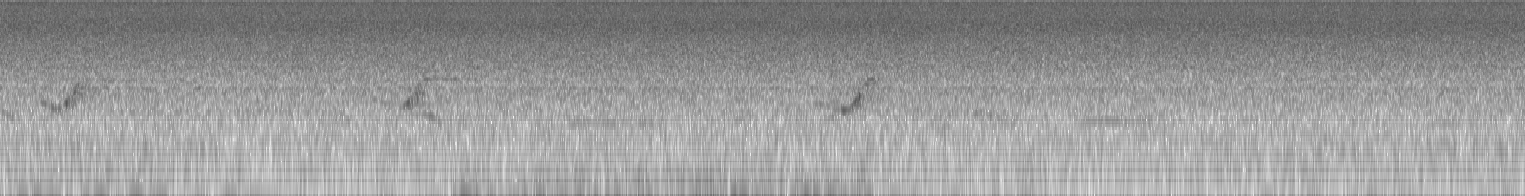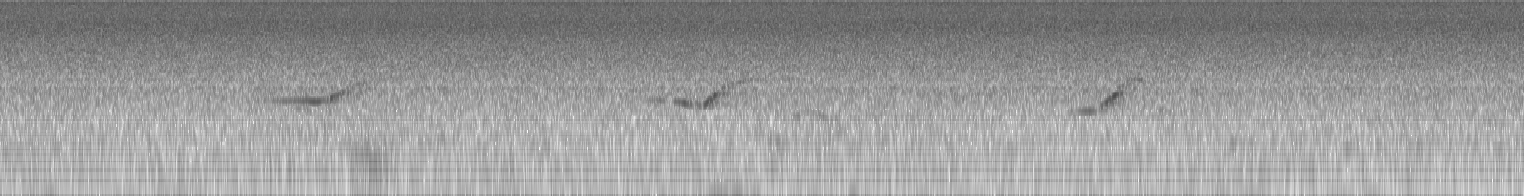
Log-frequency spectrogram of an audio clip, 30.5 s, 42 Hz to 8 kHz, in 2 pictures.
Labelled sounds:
26.4	26.7	humpback whale, 0.80 to 1.0 kHz

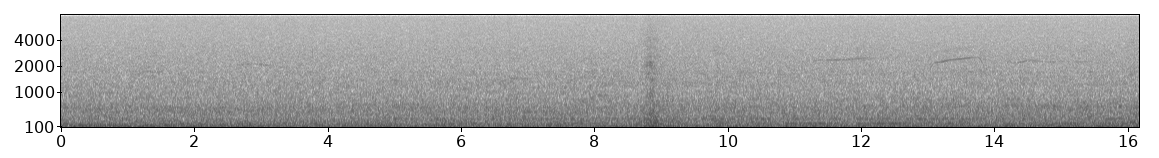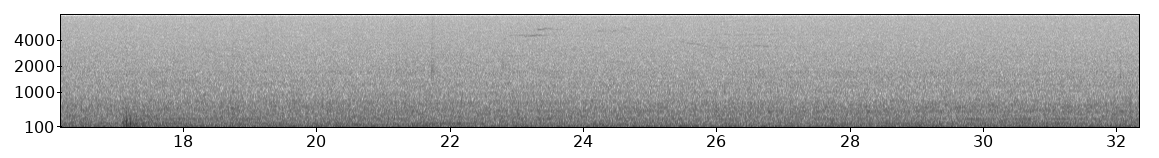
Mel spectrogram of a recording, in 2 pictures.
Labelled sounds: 13.1	13.7	killer whale, 1.7 to 3.3 kHz

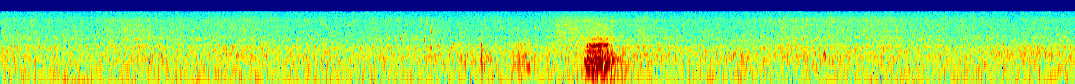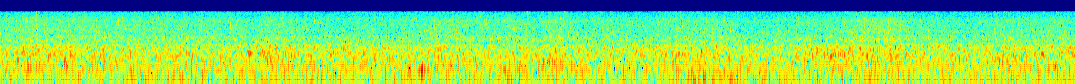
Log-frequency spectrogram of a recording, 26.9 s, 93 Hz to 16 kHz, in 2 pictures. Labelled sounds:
7.3	7.6	croaking sound likely from a nearby submerged object, 0.84 to 1.1 kHz

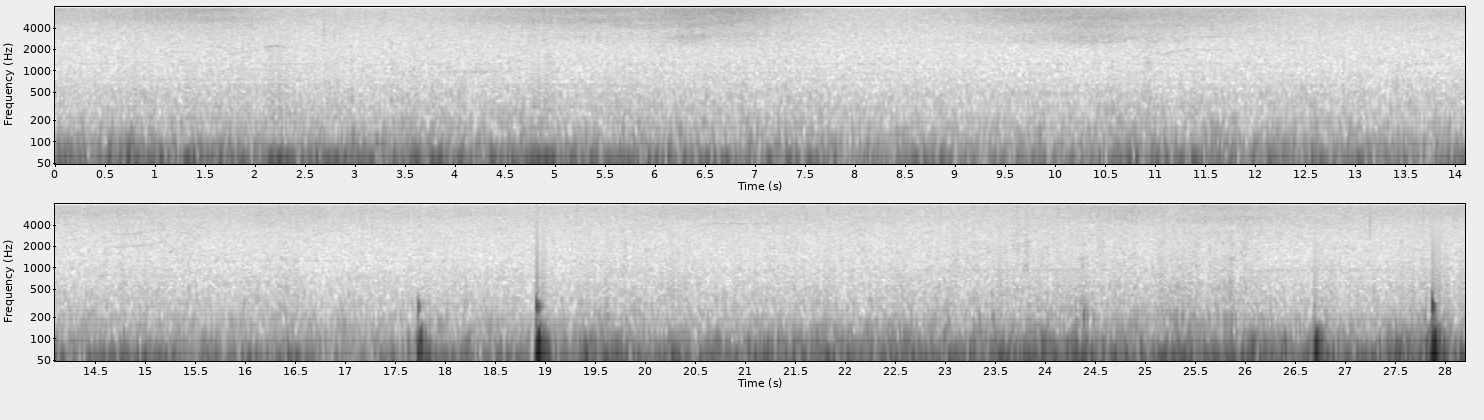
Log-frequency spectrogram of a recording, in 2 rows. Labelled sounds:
14.6	15.5	killer whale, 1.1 to 4.0 kHz

